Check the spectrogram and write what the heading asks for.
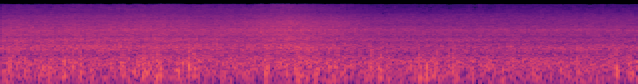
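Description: Sea surf breaking and washing up a sandy beach, a steady rush with a wave's hiss swelling about halfway through, with wind buffeting the microphone.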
